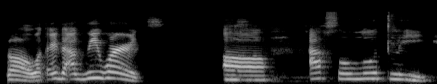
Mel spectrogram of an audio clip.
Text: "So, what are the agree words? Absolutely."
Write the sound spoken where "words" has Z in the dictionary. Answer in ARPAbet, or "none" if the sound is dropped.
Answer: S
